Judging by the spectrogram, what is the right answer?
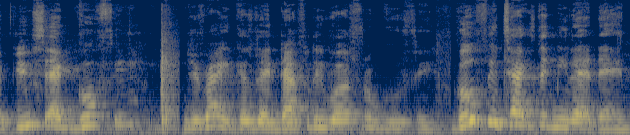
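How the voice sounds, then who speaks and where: Over noticeable background noise, a woman with an American accent speaks very fast at a medium pitch with very wide pitch swings. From Maryland. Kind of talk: casual storytime to camera.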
